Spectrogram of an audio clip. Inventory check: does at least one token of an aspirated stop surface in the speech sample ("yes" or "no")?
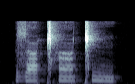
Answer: yes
